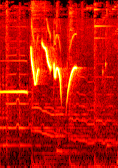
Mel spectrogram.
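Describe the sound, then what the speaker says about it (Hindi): A melodious bird calls in hilly country, several clear rising and falling whistled notes in quick succession, fairly close and loud over a steady low background hum. "यहाँ पे आपको एक पक्षी की आवाज़ जो सुनाई दे रही है, बहुत ही सुरीली है।"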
